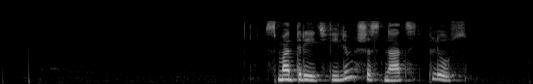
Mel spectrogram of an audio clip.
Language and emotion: Russian, positive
